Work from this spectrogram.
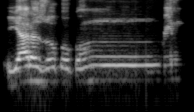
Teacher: پہلی میم دوسری میم کے اندر مکس ہو گئی ہے · میم اور میم کا آپس میں ادغام ہو گیا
